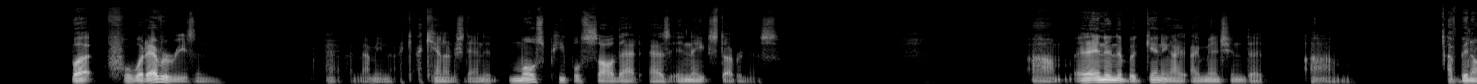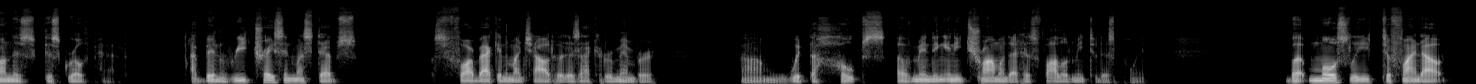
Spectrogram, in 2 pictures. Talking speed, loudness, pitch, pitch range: 145 wpm, -24 LUFS, 75 Hz, 70-85 Hz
